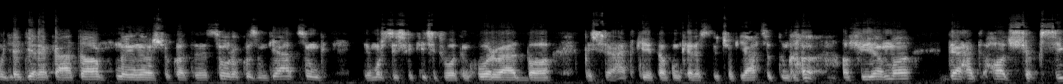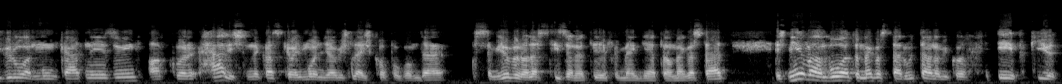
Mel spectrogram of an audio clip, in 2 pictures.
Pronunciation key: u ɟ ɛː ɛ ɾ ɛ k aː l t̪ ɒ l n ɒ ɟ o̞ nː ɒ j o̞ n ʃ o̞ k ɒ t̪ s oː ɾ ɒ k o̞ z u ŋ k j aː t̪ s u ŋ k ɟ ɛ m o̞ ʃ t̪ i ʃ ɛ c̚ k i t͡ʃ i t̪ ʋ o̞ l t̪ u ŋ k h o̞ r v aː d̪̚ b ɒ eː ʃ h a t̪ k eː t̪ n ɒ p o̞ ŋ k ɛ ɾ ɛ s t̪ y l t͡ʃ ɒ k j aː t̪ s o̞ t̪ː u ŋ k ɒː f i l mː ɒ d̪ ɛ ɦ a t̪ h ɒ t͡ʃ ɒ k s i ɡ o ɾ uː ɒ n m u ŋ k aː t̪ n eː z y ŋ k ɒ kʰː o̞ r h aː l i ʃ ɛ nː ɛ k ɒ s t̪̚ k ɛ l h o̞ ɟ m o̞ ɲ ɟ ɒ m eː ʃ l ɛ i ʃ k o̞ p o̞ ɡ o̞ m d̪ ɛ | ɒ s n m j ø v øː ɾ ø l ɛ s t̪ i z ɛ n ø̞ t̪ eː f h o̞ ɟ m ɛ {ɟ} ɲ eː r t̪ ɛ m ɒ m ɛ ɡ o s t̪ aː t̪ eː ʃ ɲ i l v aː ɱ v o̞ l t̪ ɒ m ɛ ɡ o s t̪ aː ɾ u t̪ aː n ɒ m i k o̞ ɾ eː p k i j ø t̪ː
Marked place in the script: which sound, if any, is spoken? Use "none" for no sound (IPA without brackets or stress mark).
ɡ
